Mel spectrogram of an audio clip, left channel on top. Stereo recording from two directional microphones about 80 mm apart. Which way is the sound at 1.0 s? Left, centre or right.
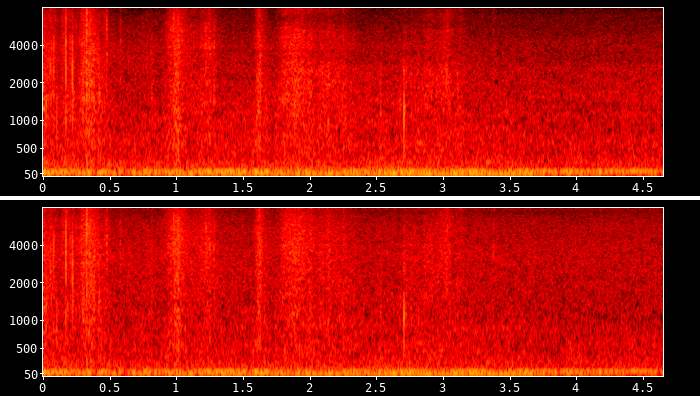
Left.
